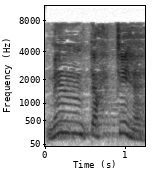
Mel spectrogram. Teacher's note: نون بعدها تاء والتاء من حروف الإخفاء هنا عايزة غنة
